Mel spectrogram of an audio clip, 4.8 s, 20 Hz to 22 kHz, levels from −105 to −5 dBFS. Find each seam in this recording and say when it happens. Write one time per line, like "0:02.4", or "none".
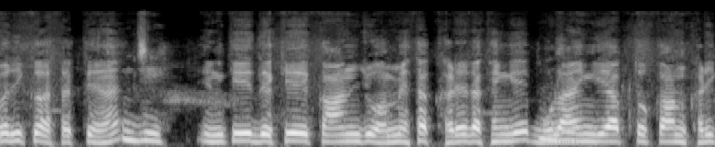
none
